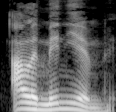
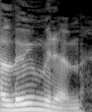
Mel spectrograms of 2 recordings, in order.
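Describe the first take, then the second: First: The word is said with five syllables. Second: The word is said with four syllables. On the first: The speaker calls it right. "It's like aluminium" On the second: The speaker calls it wrong. "It's not a- aluminum"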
